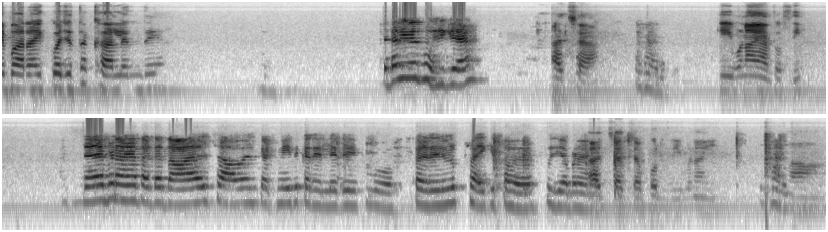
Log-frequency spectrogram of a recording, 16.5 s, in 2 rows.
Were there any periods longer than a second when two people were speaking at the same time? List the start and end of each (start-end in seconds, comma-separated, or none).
none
